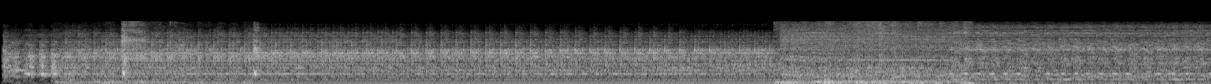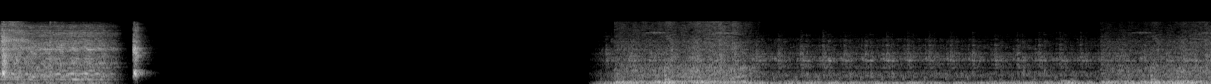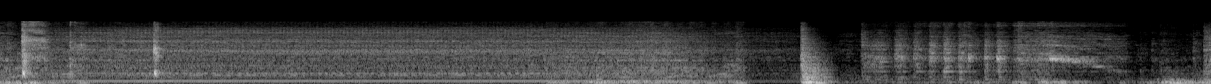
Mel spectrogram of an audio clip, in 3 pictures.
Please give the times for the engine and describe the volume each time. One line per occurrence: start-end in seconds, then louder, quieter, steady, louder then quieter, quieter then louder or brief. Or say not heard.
0.0-13.3 steady
18.0-36.2 louder.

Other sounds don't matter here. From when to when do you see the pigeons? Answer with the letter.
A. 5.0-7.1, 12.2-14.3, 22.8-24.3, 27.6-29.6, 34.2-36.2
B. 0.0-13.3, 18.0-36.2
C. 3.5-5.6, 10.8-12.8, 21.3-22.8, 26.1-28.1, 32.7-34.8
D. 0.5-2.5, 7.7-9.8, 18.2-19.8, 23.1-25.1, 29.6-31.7
D.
